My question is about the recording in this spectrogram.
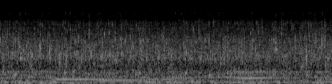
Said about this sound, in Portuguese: Uma música bem suave se une ao som da água corrente. Inaugurada no século XIX, a casa de banho fica numa antiga mansão em estilo renascentista, com as paredes e o teto em mármore e afrescos pintados à mão.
